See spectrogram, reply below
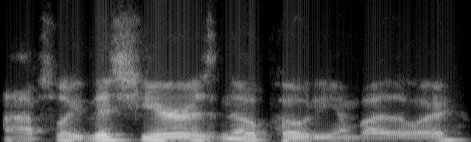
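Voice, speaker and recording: A man who runs a pitch competition, chatting casually with enthusiastic, salesy energy. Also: fast, lo-fi sound. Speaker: event organizer. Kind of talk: casual conversation.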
